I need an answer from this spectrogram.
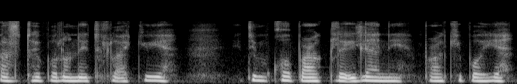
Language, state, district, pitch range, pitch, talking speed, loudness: Sumi, Nagaland, Kohima, 160-175 Hz, 165 Hz, 125 wpm, -16 LUFS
